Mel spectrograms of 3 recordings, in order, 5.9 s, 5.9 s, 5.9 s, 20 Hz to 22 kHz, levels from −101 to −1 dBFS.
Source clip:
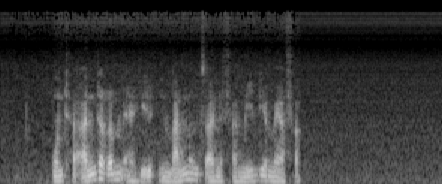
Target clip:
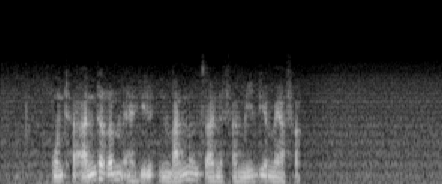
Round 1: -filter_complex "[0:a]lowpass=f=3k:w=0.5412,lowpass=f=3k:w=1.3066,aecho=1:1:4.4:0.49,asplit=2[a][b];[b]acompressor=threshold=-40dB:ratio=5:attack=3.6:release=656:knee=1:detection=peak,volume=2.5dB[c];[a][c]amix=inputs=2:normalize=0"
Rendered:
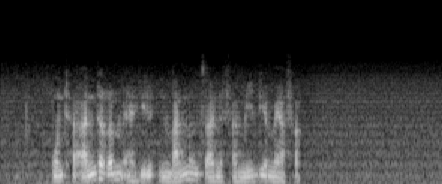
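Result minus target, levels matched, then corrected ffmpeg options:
compressor: peak gain reduction -5 dB
-filter_complex "[0:a]lowpass=f=3k:w=0.5412,lowpass=f=3k:w=1.3066,aecho=1:1:4.4:0.49,asplit=2[a][b];[b]acompressor=threshold=-46.5dB:ratio=5:attack=3.6:release=656:knee=1:detection=peak,volume=2.5dB[c];[a][c]amix=inputs=2:normalize=0"

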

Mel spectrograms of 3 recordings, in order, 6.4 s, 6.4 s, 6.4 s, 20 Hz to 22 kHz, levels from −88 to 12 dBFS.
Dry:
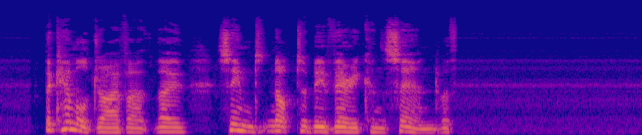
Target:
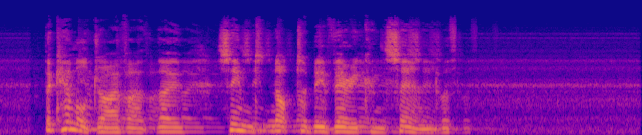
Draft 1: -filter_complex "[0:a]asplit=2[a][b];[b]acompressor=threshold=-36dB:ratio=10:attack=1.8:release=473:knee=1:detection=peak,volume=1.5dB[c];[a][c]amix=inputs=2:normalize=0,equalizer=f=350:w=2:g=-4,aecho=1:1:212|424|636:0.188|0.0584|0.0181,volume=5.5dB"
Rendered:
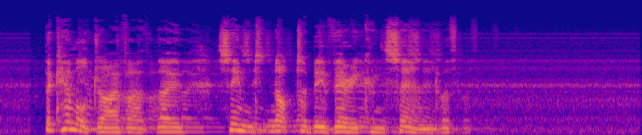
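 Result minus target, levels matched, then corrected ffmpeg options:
compressor: peak gain reduction -10 dB
-filter_complex "[0:a]asplit=2[a][b];[b]acompressor=threshold=-47dB:ratio=10:attack=1.8:release=473:knee=1:detection=peak,volume=1.5dB[c];[a][c]amix=inputs=2:normalize=0,equalizer=f=350:w=2:g=-4,aecho=1:1:212|424|636:0.188|0.0584|0.0181,volume=5.5dB"

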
